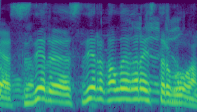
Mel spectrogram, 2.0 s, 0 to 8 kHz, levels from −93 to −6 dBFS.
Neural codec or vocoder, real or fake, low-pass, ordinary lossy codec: none; real; 7.2 kHz; none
